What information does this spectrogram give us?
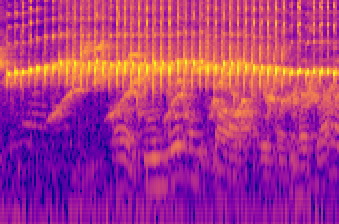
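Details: Greater green leafbird song used as a lure to provoke a rival bird into excited singing: a rapid, steady pulsed trill held at a high pitch throughout, with fainter lower chirps and slurred notes beneath.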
